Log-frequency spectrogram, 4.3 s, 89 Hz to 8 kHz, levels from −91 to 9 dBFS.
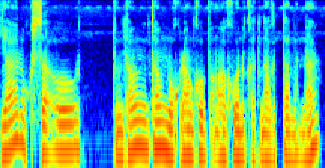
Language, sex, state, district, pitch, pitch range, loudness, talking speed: Garo, male, Meghalaya, South Garo Hills, 130 Hz, 120-150 Hz, -16 LUFS, 125 wpm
